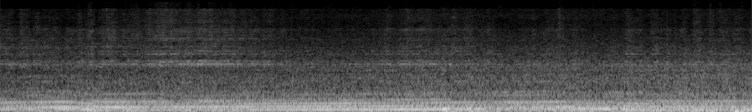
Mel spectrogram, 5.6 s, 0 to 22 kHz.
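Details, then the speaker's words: Chevrolet Aveo, 108,000 miles, repaired with junkyard ignition module and replaced wires, quick pull while driving: engine note climbs smoothly with clean gear changes, no knocks or misfires; healthy acceleration. "so now I'm gonna see if I can do a quick pull and see how the car treatment"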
